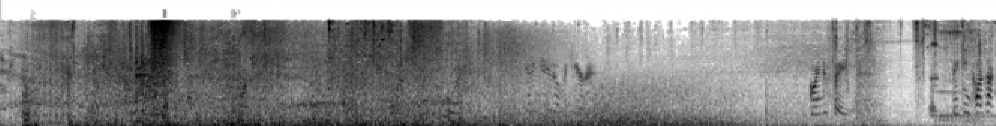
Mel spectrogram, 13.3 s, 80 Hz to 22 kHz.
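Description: A frag grenade blast in a PS4 first-person shooter, a loud close explosion with a long rumbling roar that slowly fades into gunfire and game effects.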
